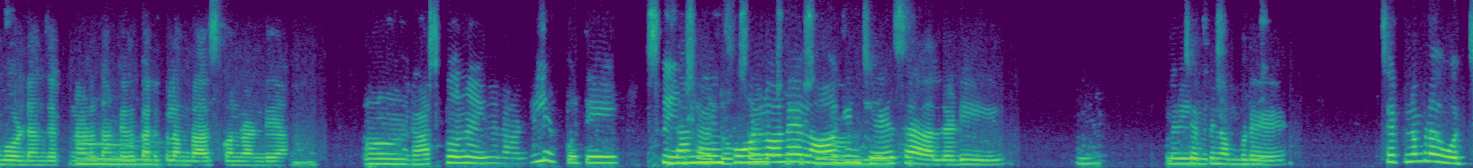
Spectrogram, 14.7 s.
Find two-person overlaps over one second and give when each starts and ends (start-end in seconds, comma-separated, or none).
6.8-9.2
